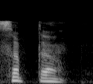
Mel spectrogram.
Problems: none marked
